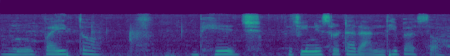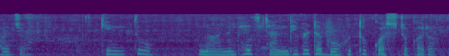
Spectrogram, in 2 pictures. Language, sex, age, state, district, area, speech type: Odia, female, 18-30, Odisha, Malkangiri, urban, spontaneous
